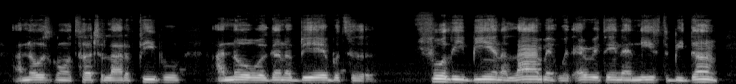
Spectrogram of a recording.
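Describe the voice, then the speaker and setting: With an American accent, a man speaks in a plain, everyday voice at a fairly low pitch. He talks at a fairly quick pace with fairly even intonation. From US, Virginia area. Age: young. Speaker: cultural anthropologist and genealogist. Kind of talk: casual chat.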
